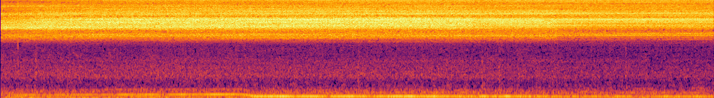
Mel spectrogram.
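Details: Cicada chorus: a continuous, dense, high buzzing drone without a break, with a low engine-like hum underneath that shifts pitch midway.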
